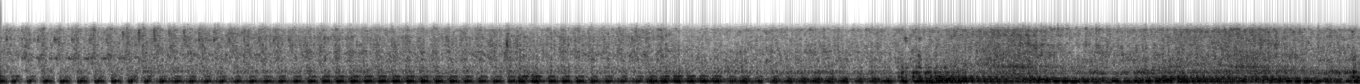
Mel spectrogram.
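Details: Opel Tigra engine problem: uneven pulsing idle, about three or four beats a second, thickening and rising when revved; abnormal engine noise, cause unclear.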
